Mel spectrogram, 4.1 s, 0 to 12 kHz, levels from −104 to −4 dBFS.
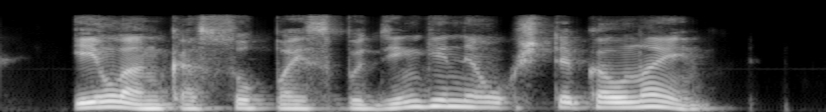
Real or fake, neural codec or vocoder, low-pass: fake; codec, 16 kHz, 2 kbps, X-Codec, HuBERT features, trained on LibriSpeech; 7.2 kHz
